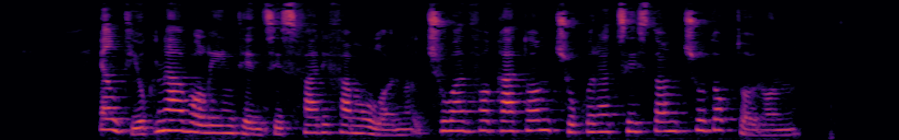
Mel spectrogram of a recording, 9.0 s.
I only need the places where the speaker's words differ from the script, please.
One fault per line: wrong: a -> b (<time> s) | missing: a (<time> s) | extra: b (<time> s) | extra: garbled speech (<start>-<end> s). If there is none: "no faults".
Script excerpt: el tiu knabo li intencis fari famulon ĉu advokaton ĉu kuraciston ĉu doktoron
no faults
